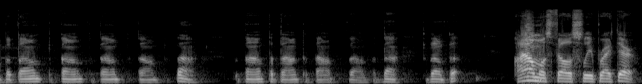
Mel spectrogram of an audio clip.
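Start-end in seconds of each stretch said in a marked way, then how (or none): 0.0-4.6 soft, even "ba-bum" that drones; monotone metronome. Shown as a demonstration. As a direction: tick it off like a dull metronome. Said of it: "like a metronome".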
